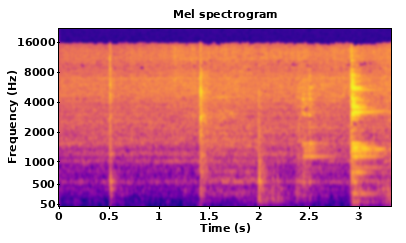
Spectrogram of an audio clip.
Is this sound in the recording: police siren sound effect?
no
